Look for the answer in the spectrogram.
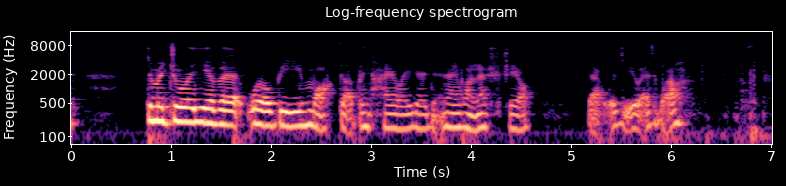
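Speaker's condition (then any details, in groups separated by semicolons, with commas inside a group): Cerebral palsy, quadriplegic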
